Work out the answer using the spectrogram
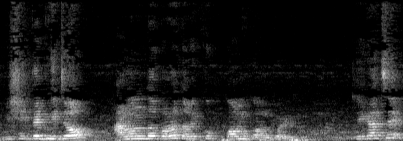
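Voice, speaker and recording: A woman's voice: high-pitched, normal speed, background noise. A middle-aged woman from Bangladesh, a geography lecturer giving an online lesson to students in a chatty, motherly way, with frequent filler sounds. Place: room at home. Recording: echoey room, mic at a distance.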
